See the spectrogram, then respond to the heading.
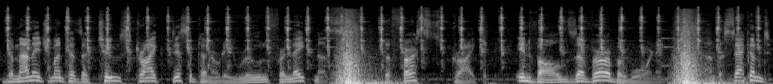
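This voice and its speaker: A man's voice: medium pitch, very animated, moderate pace. A man narrating a scripted radio play as its storyteller. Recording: loud noise behind the voice.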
